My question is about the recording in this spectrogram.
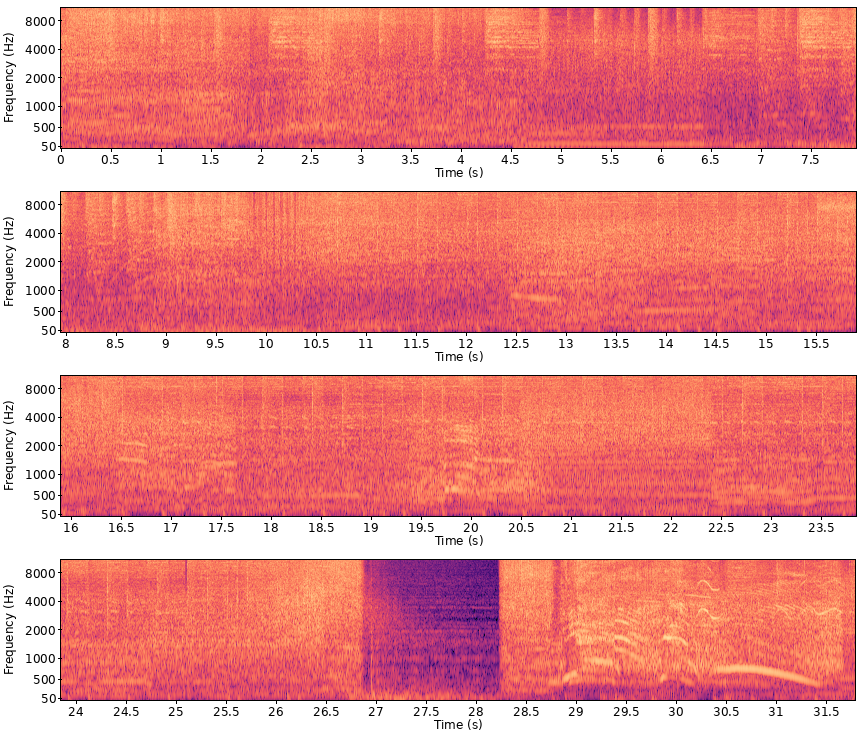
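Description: Drag-race cars doing burnouts and making a run, engines revving and tyres spinning, mixed under loud background music.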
